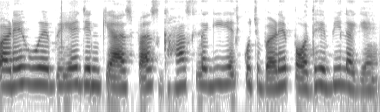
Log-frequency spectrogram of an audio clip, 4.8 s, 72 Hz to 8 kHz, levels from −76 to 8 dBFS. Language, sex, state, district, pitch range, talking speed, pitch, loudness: Hindi, female, Odisha, Malkangiri, 200-230 Hz, 190 wpm, 220 Hz, -20 LUFS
